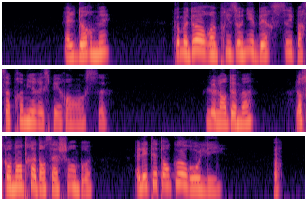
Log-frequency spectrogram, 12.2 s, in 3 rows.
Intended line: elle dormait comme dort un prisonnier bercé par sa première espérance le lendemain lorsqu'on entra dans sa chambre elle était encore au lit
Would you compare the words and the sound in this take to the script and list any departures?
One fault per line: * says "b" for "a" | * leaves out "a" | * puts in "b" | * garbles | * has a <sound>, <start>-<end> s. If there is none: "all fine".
* has a laugh, 11.7-11.9 s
